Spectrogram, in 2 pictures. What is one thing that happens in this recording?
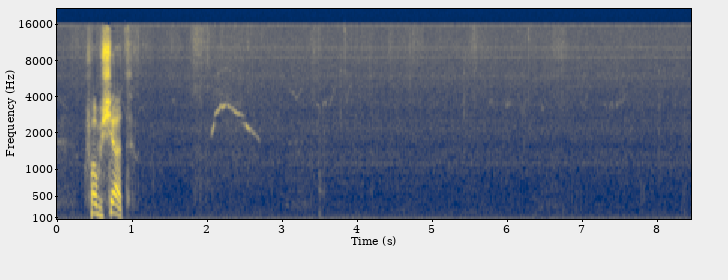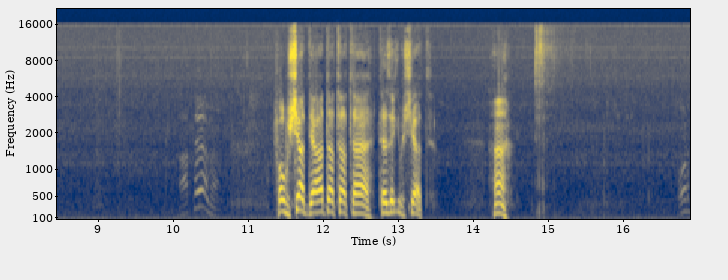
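A snake slithers softly over dry grass and soil.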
